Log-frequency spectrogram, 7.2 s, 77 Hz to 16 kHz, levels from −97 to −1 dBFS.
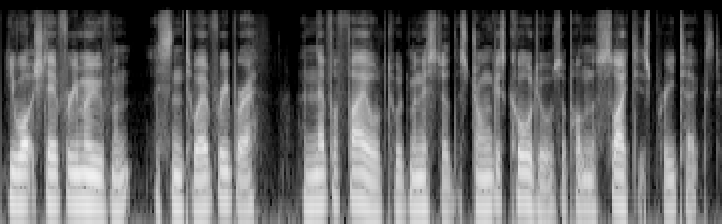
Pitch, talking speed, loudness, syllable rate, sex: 120 Hz, 165 wpm, -19 LUFS, 6.0 syllables/s, male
